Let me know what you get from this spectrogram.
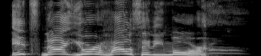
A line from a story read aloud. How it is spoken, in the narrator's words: every one of the children in the backseat yell out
